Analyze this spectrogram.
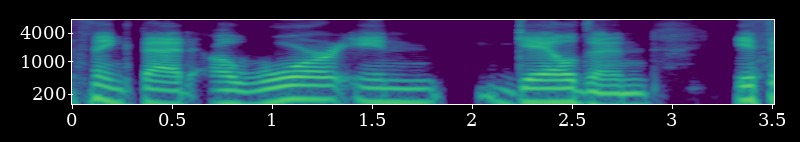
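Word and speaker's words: Ghealdan: It's the war in Galdon? Galdon, I believe, is the way they have pronounced that on the television show. I had always said Gildon, but I think it's Galdon. Galdon.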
